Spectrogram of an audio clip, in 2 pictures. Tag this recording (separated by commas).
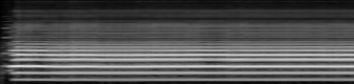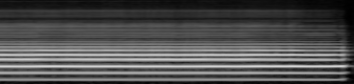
Wind instrument, Musical instrument, Music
